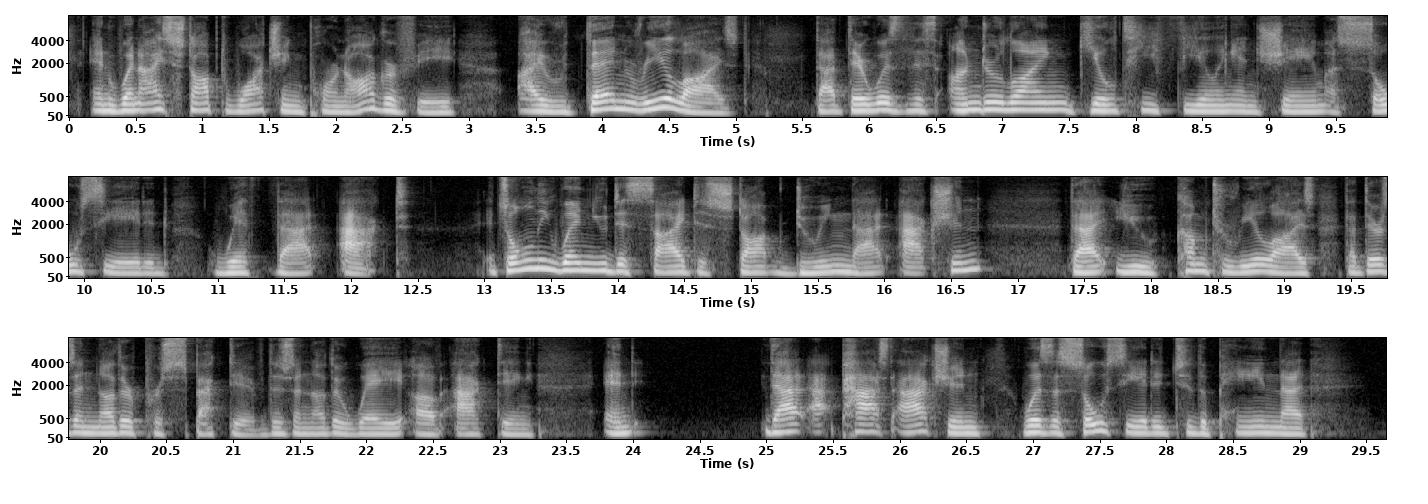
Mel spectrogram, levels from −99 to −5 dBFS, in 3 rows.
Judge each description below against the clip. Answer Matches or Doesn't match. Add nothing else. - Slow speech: Matches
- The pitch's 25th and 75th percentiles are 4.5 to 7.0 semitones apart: Doesn't match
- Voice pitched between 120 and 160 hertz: Matches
